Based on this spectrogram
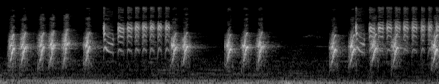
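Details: Wild yellow-vented bulbul song used as a trapping lure: bursts of rapid bubbly chirping notes, interspersed with brief higher buzzy trills, in quick repeated phrases with short gaps.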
